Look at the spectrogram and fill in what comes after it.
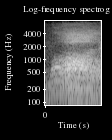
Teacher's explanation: Don't diphthong it. Just say wall.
